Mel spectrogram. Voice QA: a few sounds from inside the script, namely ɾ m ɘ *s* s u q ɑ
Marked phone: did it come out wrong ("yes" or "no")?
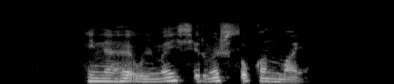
yes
